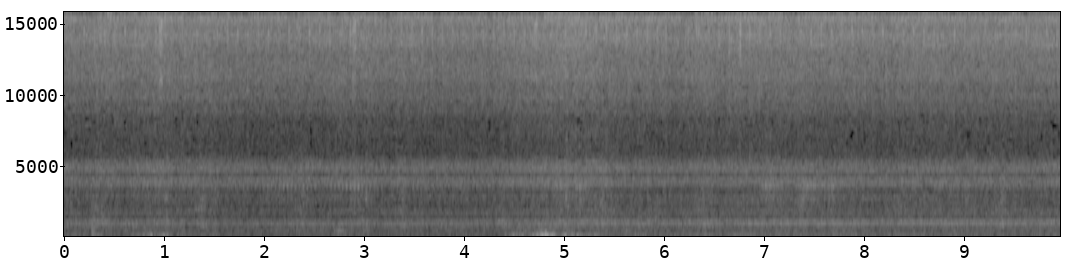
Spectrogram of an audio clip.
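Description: Soft, steady whir with one brief bump partway through; the fan spins evenly on high with no rattle or grinding.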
